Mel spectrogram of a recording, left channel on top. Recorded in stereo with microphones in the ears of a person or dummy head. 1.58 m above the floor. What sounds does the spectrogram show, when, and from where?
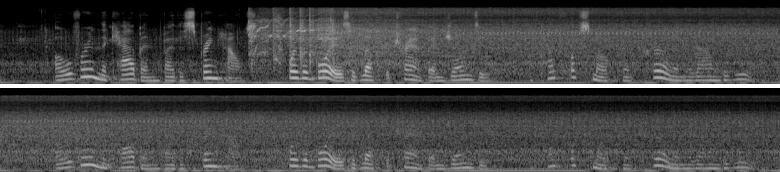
0.6 s a woman speaking: 70° left (ahead or behind), 1.3 m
